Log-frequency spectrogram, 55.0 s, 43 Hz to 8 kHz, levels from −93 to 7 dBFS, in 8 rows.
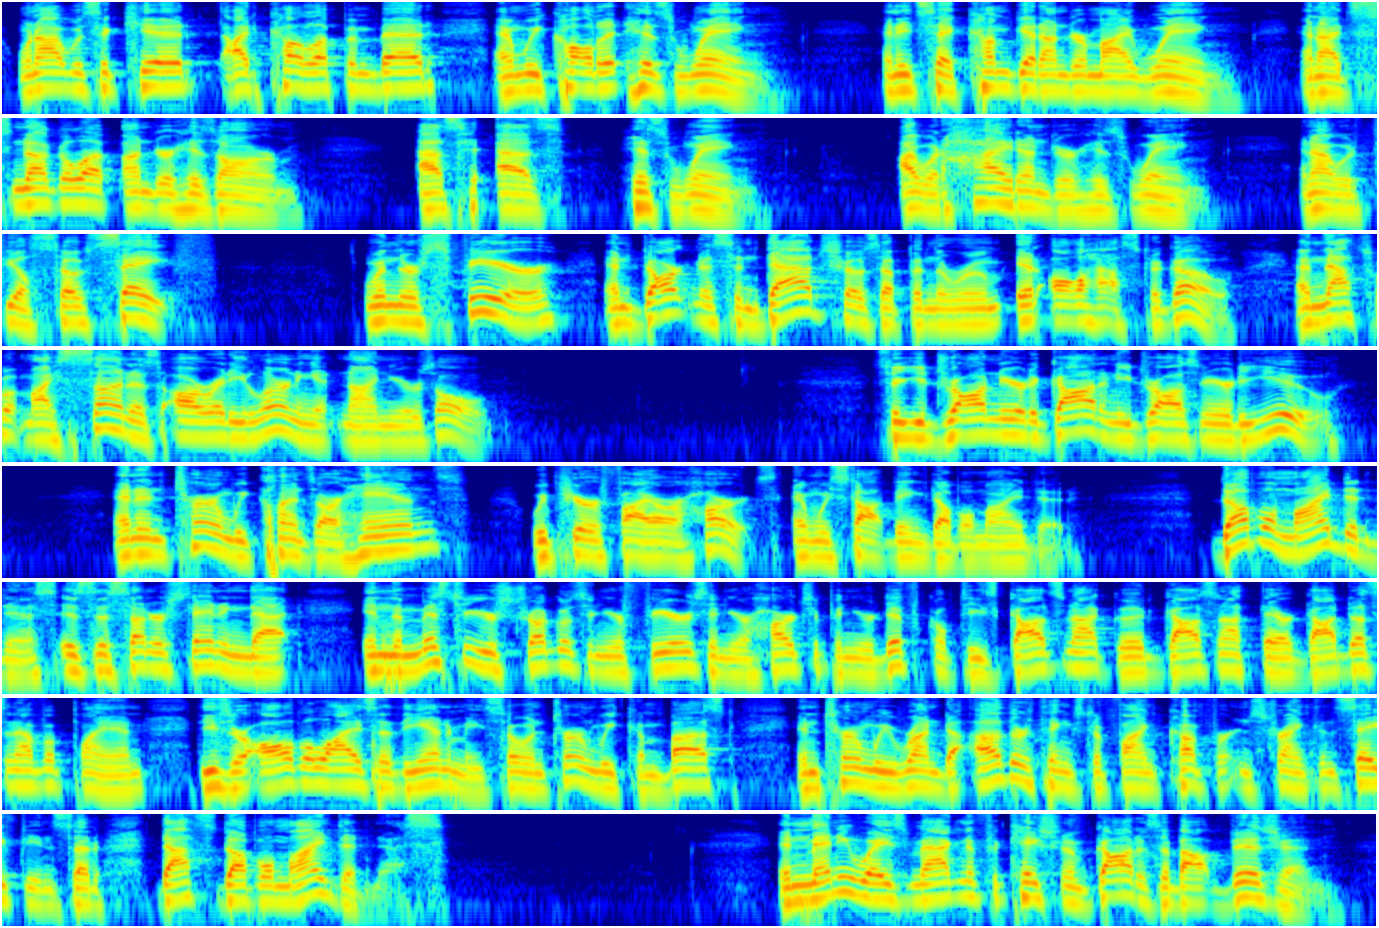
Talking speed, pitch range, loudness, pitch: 195 wpm, 120-150 Hz, -21 LUFS, 135 Hz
